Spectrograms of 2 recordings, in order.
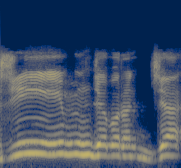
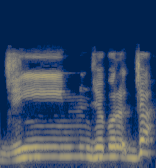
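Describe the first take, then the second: First: The last syllable ends smoothly without a catch. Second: The last syllable ends with an abrupt catch. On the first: The speaker calls it right. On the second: The speaker calls it wrong.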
